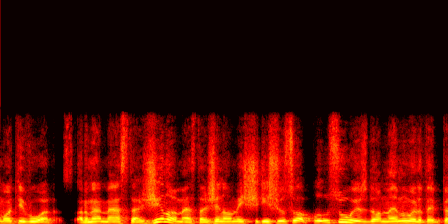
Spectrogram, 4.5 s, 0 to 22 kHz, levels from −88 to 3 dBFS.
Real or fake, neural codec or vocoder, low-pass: fake; codec, 16 kHz in and 24 kHz out, 0.9 kbps, LongCat-Audio-Codec, fine tuned four codebook decoder; 10.8 kHz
